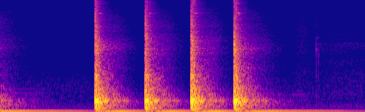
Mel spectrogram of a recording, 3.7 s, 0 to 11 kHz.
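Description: A Tippmann X7 Phenom paintball gun is rapped against a hard surface to pop out a pin: four sharp, evenly spaced knocks about half a second apart, close and loud, with no talking.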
